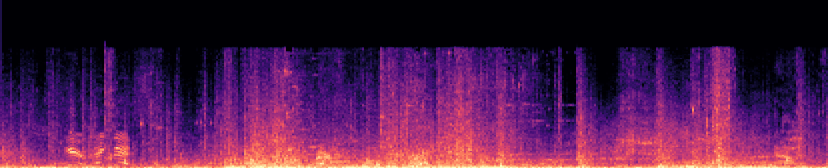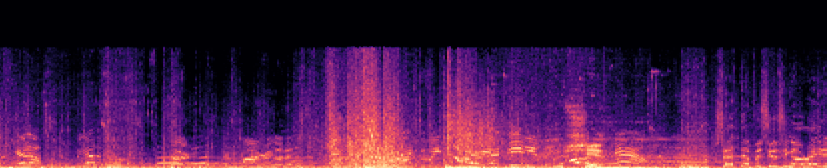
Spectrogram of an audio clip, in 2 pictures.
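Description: Gunfire and booming explosions in the Call of Duty: Infinite Warfare campaign, with sustained bursts of shots and heavy blasts over a loud battle din, while voices talk over the combat.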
